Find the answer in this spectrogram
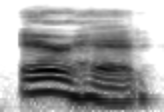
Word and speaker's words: Aer Head: need to know that it is spelled eat our head yeah yeah it sounds like the term airhead but I mean it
